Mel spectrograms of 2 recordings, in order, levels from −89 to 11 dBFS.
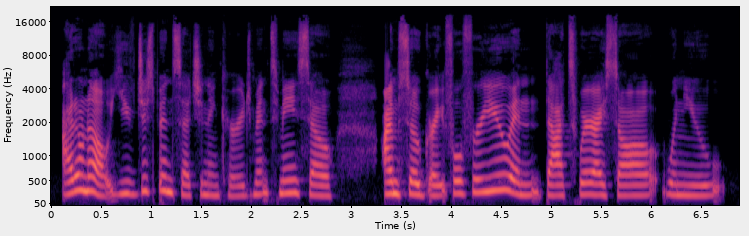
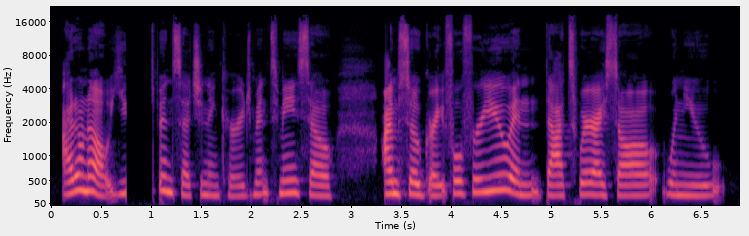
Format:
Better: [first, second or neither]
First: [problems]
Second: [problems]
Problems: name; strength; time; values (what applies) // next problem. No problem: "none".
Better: first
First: none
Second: audio cutting out; at 1 s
